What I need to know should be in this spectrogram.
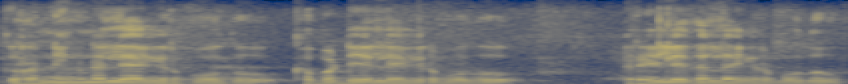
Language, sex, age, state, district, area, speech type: Kannada, male, 30-45, Karnataka, Gadag, rural, spontaneous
